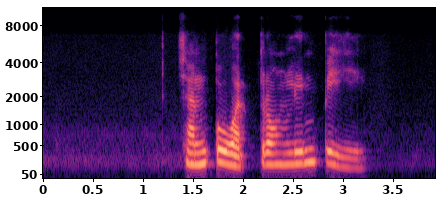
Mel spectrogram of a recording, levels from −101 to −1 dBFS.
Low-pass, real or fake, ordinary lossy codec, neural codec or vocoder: 7.2 kHz; fake; Opus, 32 kbps; codec, 16 kHz, 2 kbps, FunCodec, trained on Chinese and English, 25 frames a second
